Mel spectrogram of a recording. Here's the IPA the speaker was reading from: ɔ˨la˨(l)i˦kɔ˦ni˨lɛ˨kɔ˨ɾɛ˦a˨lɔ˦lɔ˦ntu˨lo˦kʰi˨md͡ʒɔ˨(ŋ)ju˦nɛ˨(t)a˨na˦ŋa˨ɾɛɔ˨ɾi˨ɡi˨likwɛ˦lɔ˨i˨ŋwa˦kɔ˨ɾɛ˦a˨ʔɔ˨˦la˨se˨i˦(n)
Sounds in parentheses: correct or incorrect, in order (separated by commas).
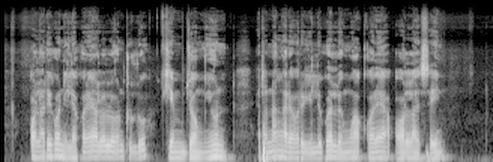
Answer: incorrect, correct, correct, correct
